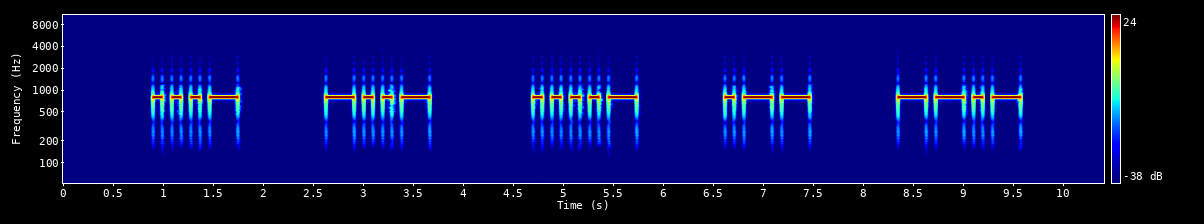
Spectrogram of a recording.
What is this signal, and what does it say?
Morse code, heard as a keyed tone, about 13 wpm, spaced as for 7 wpm, 800 Hz. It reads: VX4WQ
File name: LEZIONI / 8 YJ45 / 8 YJ4 ws 12wpm 3249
